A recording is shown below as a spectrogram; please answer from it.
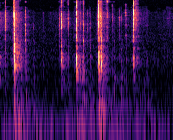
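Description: Computer keyboard typing: a short run of faint key clicks at an uneven pace.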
